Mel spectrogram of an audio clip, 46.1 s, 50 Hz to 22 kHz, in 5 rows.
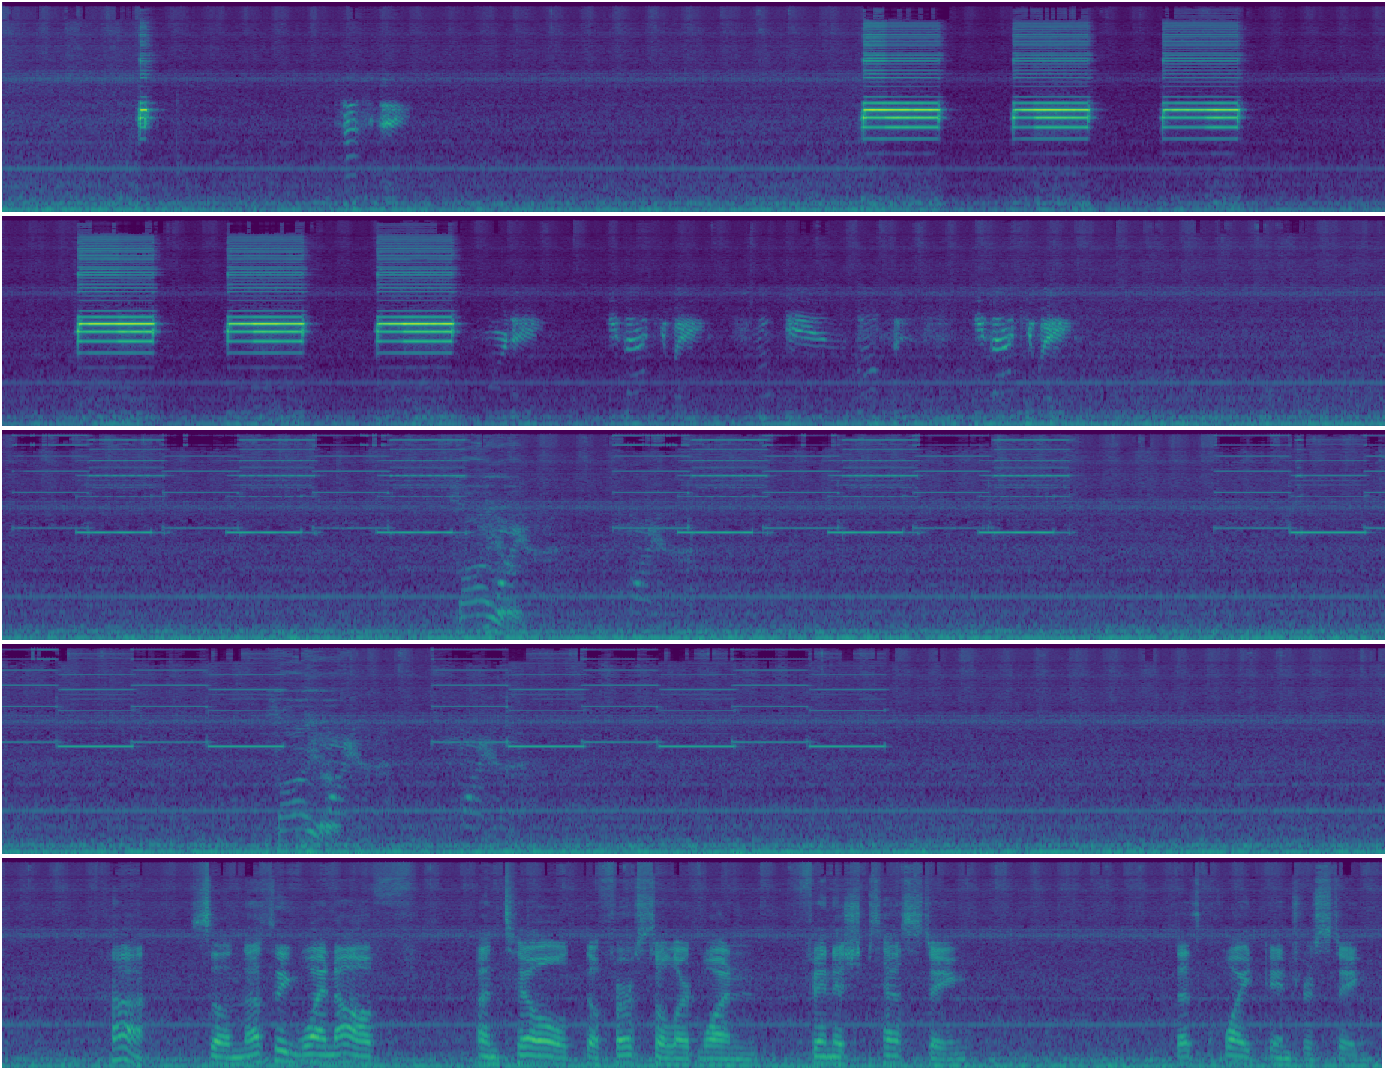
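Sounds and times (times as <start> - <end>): smoke alarm shrill beeps: 0.9 - 1.1, 5.8 - 8.3, 9.7 - 12.3, 18.5 - 25.6, 26.5 - 33.6
low steady hum: 5.7 - 35.8.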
